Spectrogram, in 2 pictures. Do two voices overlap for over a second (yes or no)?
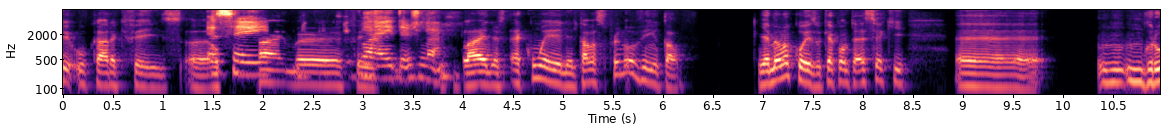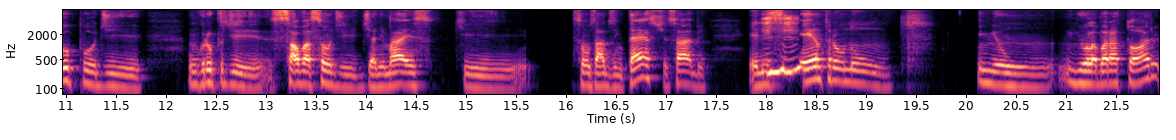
yes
